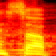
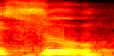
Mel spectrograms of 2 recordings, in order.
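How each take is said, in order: First: स with an open "a", no "oo"; open a vowel. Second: सु with an "oo" vowel; wrong u vowel. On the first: Teacher gives children the correct sound, स with an "a" vowel. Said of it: "स पढ़ना है". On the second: Teacher warns children off a misreading, सु said with "oo". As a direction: round the vowel of सु into "soo". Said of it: "सु नहीं पढ़ना". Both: Shown as a demonstration.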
